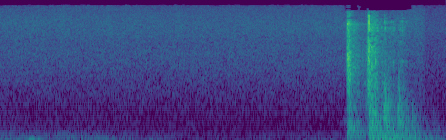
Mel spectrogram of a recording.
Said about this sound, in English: I deadbolted the door behind her and pulled the shades shut.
